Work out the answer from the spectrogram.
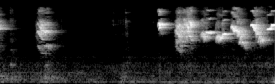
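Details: Female double-collared seedeater giving its tui tui zel zel song: one shrill high note, a pause, then a rapid, dense run of buzzy, chattering high notes that keeps going to the end. The background is quiet.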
